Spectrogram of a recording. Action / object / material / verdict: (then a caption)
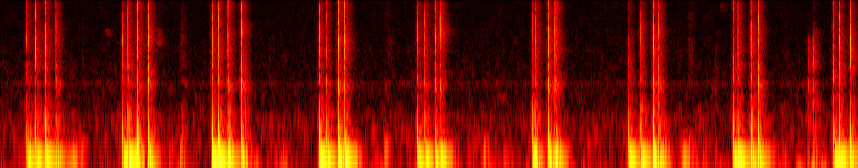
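tap / pine canvas stretcher frame / pine wood / none. Long red nails of one hand tap rapid clusters on the top edge of a pine canvas stretcher frame, in nine short bursts about once a second. Each burst carries a low, hollow wooden knock under bright, crisp nail clicks that die away almost at once.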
